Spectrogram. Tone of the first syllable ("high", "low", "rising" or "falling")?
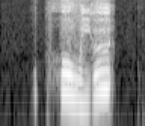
low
